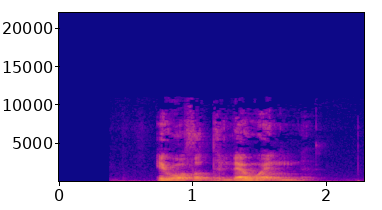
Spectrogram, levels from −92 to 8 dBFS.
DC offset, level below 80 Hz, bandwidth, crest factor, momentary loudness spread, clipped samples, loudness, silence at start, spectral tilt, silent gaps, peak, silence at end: under 0.1%; -48 dBFS; 11 kHz; 20 dB; 12 LU; under 0.1%; -26 LUFS; 0.45 s; -5.5 dB/octave; none; -8 dBFS; 0.4 s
